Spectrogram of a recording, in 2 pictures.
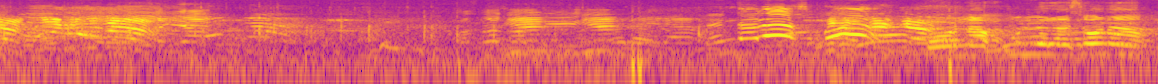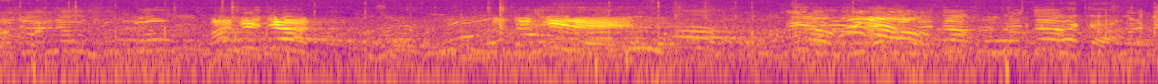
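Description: Young boys shout and call out across an open outdoor pitch.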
